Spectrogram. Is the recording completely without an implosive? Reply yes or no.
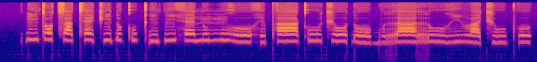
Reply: no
